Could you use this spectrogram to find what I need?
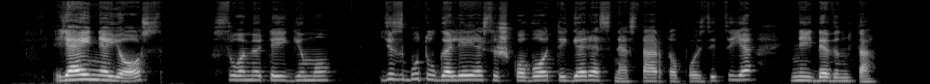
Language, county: Lithuanian, Vilnius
